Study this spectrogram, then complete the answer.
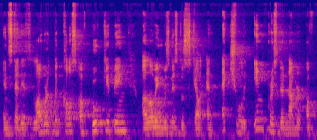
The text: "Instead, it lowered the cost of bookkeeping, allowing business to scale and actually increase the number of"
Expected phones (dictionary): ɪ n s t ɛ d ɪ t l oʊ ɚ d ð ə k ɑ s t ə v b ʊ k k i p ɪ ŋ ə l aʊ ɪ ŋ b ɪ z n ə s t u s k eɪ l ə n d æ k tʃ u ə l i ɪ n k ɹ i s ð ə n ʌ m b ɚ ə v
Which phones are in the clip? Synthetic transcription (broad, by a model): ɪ n s t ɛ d ɪ t l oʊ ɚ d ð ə k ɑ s ə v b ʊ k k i p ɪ ŋ ə l aʊ ɪ ŋ b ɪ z n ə s t u s k eɪ l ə n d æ k tʃ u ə l i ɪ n k ɹ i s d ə n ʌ m b ɚ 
